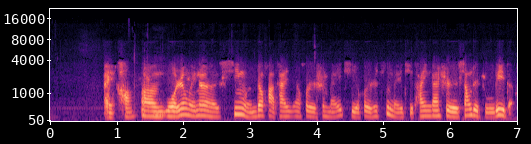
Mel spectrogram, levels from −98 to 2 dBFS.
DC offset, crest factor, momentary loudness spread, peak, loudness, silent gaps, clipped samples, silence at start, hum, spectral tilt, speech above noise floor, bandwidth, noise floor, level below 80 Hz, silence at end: under 0.1%; 18 dB; 9 LU; -4 dBFS; -21 LUFS; none; under 0.1%; 0.8 s; none; -8.5 dB/octave; 39 dB; 6.8 kHz; -59 dBFS; -64 dBFS; 0.05 s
